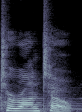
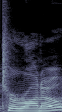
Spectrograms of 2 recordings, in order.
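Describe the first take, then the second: First: The second t is clearly pronounced. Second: The second t is dropped, sounding like Toronno. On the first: This sounds like someone not from there. The speaker calls it wrong. "not Toronto. You don't say the T O" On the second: This is how locals say it. The speaker calls it right. "you say Toronto, It turns into N N O"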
